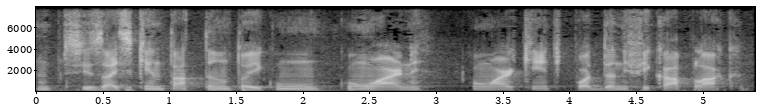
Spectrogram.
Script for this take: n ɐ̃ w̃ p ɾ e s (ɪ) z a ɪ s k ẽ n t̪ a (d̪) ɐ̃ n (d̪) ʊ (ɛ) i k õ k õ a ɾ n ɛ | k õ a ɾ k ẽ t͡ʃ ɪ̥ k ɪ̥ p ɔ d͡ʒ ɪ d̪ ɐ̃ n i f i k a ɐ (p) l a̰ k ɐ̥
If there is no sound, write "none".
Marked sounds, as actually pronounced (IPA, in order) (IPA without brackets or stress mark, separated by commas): i, t̪, t̪, a, p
